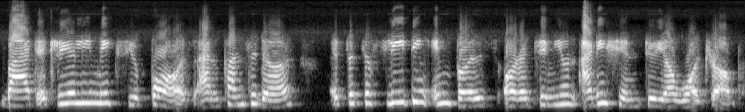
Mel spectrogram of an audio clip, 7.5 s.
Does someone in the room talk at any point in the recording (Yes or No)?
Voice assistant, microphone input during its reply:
No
